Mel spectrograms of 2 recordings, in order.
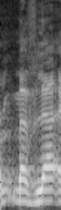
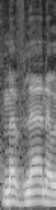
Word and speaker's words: Mevlana: Mawlana or Mevlana, I guess Mevlana would be the, I guess, Persian pronunciation.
